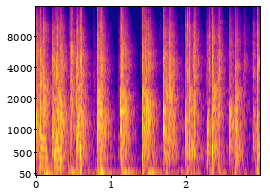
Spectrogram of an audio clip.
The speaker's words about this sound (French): En tout cas, merci encore. On t'applaudit encore, surtout pour le message.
